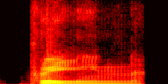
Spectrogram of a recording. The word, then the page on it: preen: British English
